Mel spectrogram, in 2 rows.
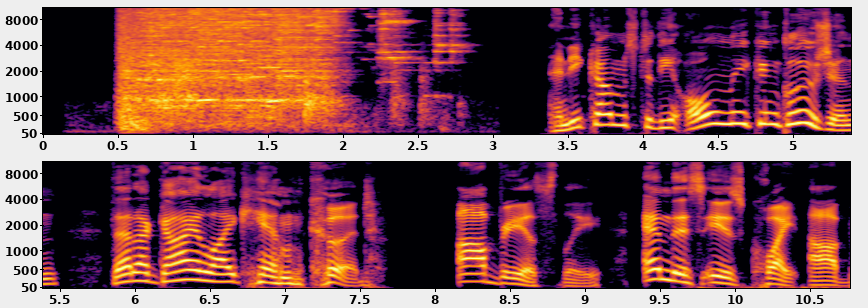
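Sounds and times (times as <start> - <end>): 
glass shattering: 0.5 - 3.0
glass shards tinkling: 1.4 - 3.0
speech: 3.4 - 10.7.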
